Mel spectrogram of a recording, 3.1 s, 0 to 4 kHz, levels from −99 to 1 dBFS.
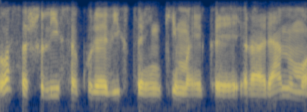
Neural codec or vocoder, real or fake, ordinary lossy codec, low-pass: none; real; Opus, 32 kbps; 3.6 kHz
